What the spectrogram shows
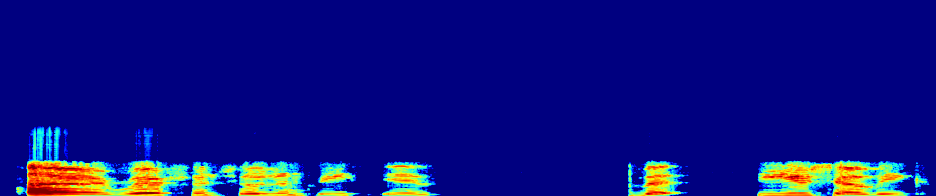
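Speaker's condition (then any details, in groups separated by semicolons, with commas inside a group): Cerebral palsy; from birth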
